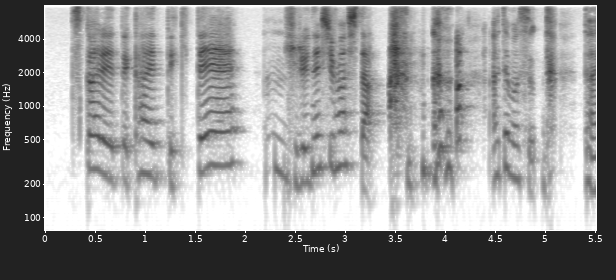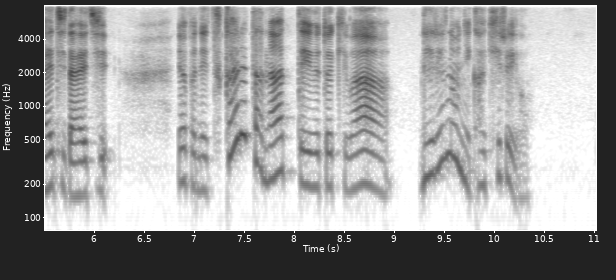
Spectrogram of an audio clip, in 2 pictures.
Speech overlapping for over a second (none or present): none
